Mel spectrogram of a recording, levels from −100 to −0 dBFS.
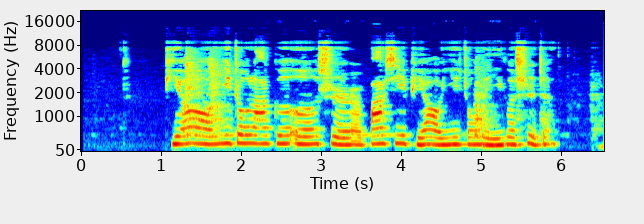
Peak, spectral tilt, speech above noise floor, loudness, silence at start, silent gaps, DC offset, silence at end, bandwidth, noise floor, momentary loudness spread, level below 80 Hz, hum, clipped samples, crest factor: -2 dBFS; -4.5 dB/octave; 37 dB; -16 LUFS; 0.5 s; none; under 0.1%; 0 s; 9.4 kHz; -53 dBFS; 5 LU; -60 dBFS; none; under 0.1%; 16 dB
